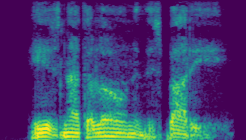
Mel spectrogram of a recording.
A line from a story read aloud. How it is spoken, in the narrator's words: hissed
